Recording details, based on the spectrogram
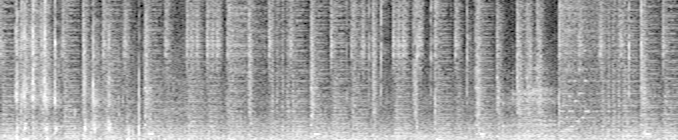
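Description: Rapid typing on a computer keyboard while coding, dense continuous clicking keystrokes with a few low thumps underneath.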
